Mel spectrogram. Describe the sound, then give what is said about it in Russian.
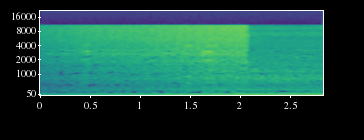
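A police motorcycle engine drones steadily with a low rumble, growing gradually louder as it approaches and passes by. No one speaks. “Ага, он был на байке, и вот результат.”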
